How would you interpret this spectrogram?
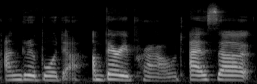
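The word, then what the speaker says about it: Angrboda: this is about and I've learned how to pronounce her name now angreboda angreboda I'm very proud as uh I'm Norris by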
